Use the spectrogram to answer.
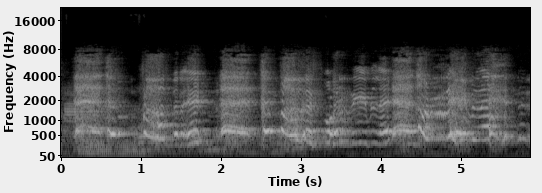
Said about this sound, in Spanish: Luego le sobrevino una tremenda congoja que dio paso a un ataque de llanto nervioso.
